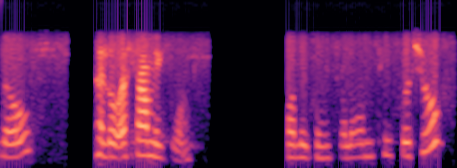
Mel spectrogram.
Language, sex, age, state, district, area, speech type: Kashmiri, female, 30-45, Jammu and Kashmir, Budgam, rural, conversation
